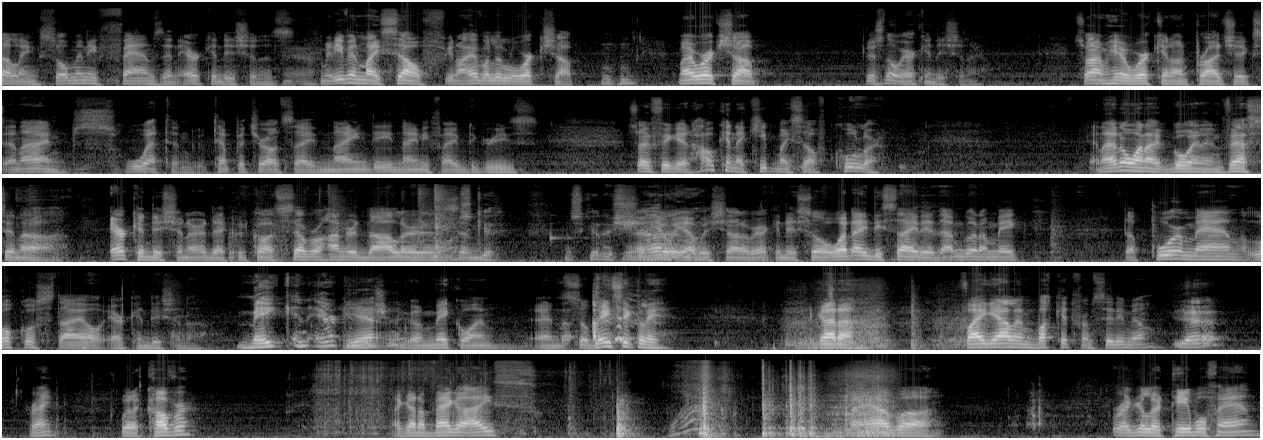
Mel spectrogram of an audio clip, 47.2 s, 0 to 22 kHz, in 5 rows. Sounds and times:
Speech: 0:17.6 - 0:26.6, 0:27.3 - 0:33.4, 0:44.1 - 0:44.8, 0:46.1 - 0:47.2.

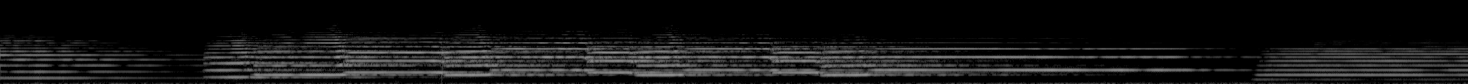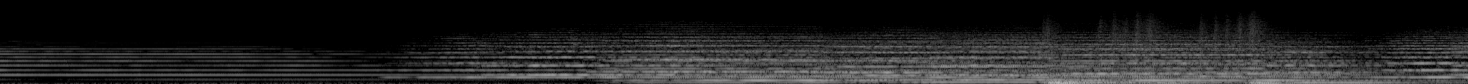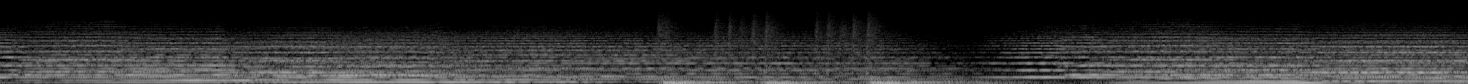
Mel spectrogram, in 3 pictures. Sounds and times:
Music: 0:00.0 - 0:44.0.

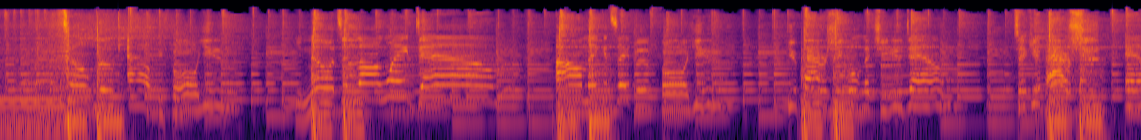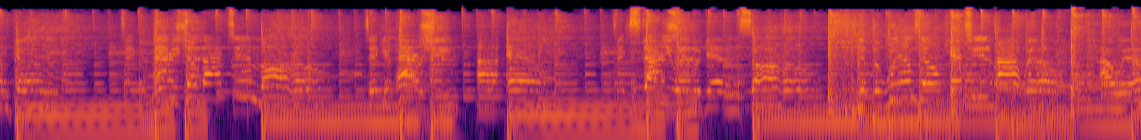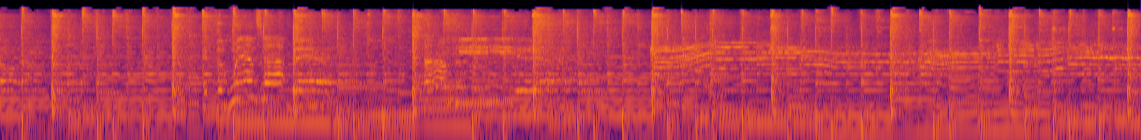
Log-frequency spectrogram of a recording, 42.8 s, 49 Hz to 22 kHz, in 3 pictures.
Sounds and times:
Music: 0:00.0 - 0:42.7.

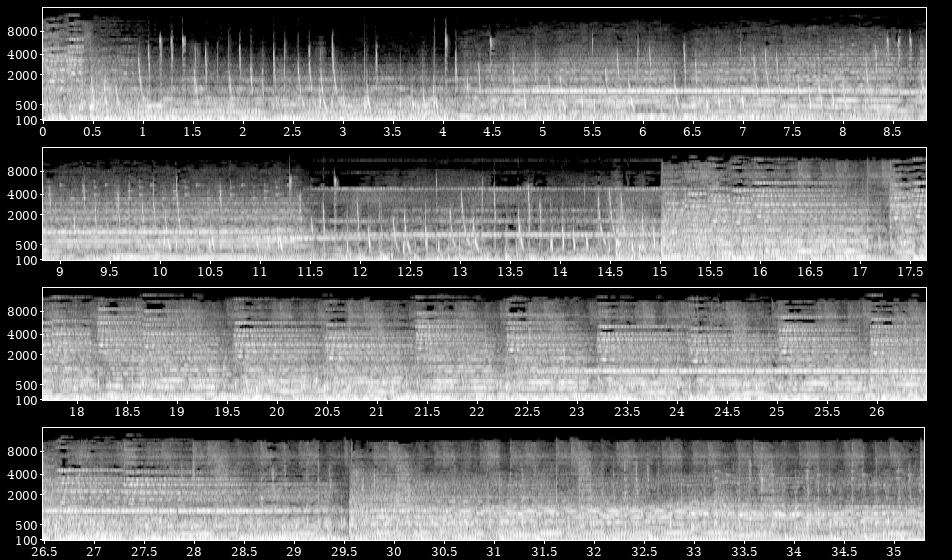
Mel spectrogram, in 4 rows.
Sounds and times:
Soundtrack music: 0:00.0 - 0:35.3.

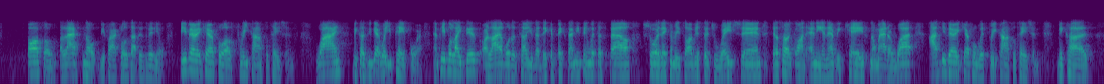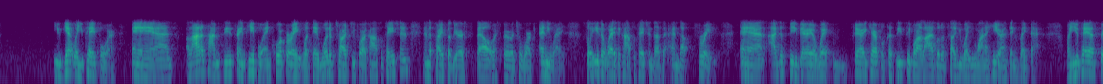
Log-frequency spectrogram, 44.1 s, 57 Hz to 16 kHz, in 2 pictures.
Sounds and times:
Inside, small room: 0:00.0 - 0:44.1
Speech: 0:00.6 - 0:21.9, 0:23.2 - 0:44.1.

